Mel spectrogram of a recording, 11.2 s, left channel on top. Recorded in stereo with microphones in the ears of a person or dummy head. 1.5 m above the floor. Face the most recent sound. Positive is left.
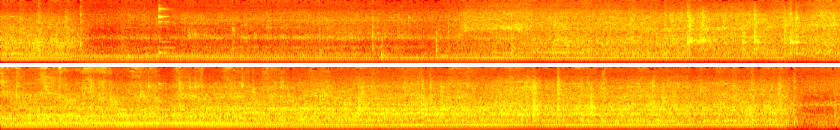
turn(degrees=75)  # may be behind; listen again after turning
